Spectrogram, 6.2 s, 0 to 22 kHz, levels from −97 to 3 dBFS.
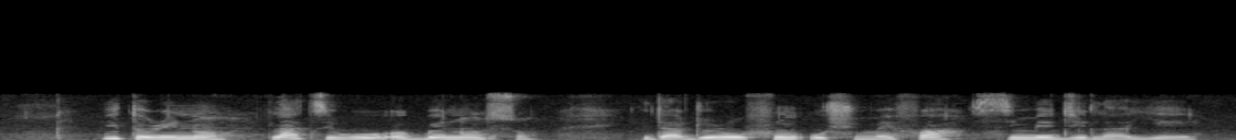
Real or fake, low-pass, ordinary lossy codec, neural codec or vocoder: real; 7.2 kHz; none; none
